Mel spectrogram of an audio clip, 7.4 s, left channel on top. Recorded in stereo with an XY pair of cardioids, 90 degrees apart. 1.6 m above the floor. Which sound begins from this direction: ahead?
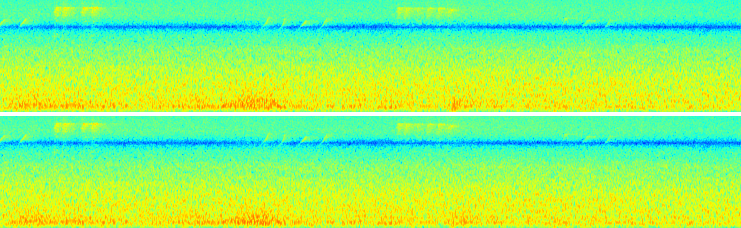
Running water, at 0.0 s.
